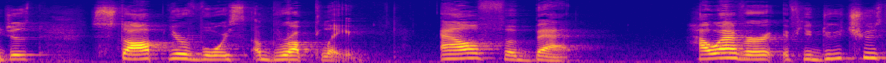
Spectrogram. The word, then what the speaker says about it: Alphabet: Alphabet. Guess what? We begin with the A as in cat here as well. But then we move on to the dark L.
